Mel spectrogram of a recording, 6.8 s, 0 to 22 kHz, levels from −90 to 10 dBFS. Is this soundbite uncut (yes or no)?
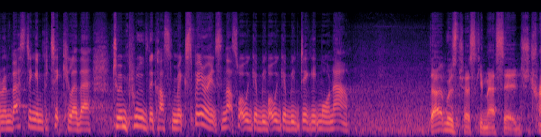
no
